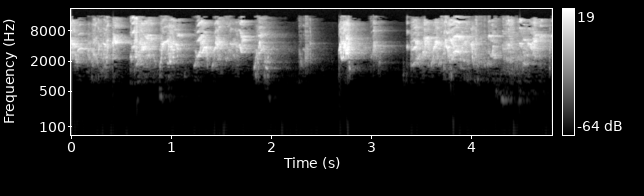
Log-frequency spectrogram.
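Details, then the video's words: Lovebirds recorded cleanly in August 2019 while their owner was away: long runs of harsh, rasping chirps, thickly layered, interrupted by two short quiet gaps. "Sounds of Lovebird Chirping"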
